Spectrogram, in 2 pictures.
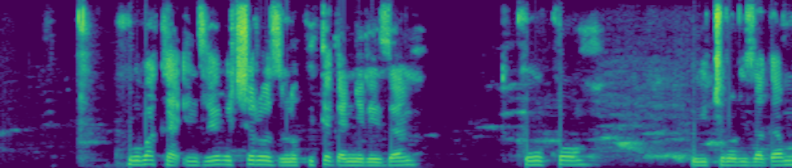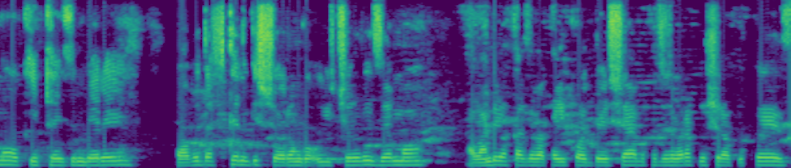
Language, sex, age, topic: Kinyarwanda, female, 18-24, finance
